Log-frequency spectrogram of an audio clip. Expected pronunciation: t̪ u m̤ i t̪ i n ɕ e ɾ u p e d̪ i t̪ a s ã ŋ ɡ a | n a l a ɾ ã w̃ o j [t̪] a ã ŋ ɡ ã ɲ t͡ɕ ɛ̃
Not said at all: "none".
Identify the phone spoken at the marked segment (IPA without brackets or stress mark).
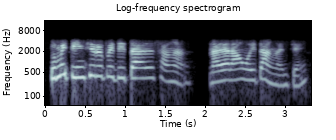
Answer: t̪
